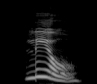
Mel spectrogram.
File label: "liu", Chinese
